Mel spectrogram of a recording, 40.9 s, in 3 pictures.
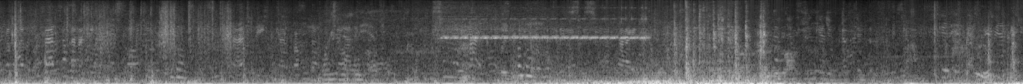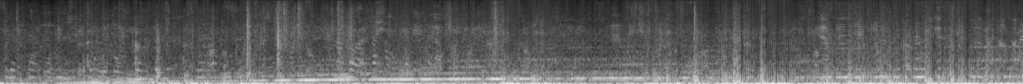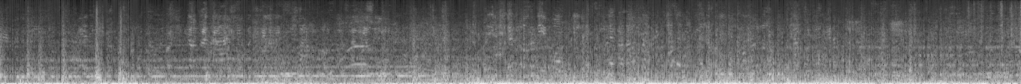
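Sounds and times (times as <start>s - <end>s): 
London Underground train: 0.0s - 40.8s.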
